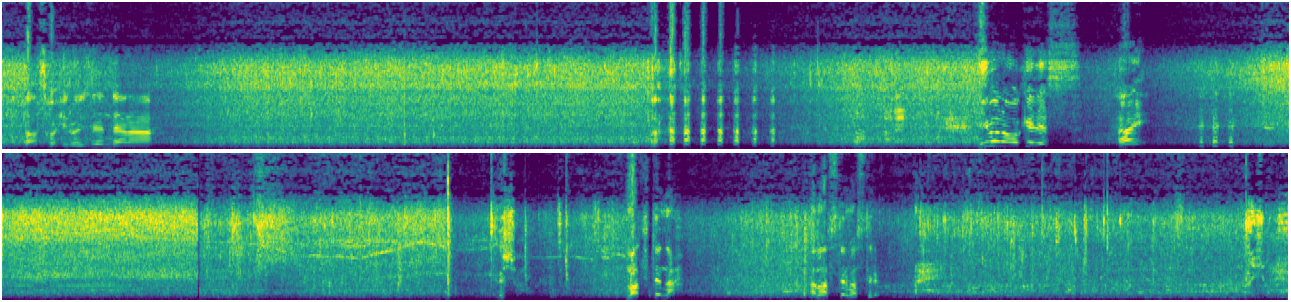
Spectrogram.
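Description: Water washes against the hull of a fishing boat.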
